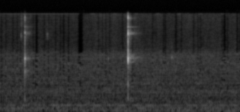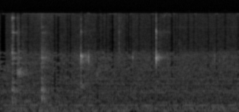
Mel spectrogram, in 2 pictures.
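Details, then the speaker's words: Pneumatic cylinder without cushioning: the piston hits the end cap without slowing at stroke end, giving sharp, irregular metallic clacks over a low steady hum; this impact causes noise. "Dan juga kita boleh dengar bunyi hentaman tersebut lah. Bunyi ini boleh menyebabkan kebisingan."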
